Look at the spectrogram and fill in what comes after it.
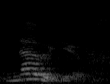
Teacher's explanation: we fall on the nucleus itself level out for the beginning of the tail and then rise at the end of the tail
